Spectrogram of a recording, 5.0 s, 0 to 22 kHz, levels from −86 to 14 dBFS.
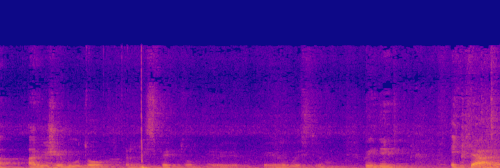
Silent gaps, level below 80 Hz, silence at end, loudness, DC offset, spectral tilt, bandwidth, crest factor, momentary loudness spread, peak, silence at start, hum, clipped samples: none; -40 dBFS; 0 s; -25 LUFS; under 0.1%; -6 dB/octave; 16.5 kHz; 20 dB; 13 LU; -4 dBFS; 0 s; none; under 0.1%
